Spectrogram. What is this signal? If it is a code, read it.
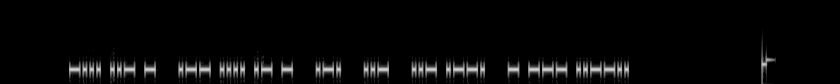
Morse code, heard as a keyed tone, about 36 wpm, 700 Hz. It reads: BUT WHAT R U UP TO?
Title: Sentences from Top 100 Words and Abbreviations 35wpm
